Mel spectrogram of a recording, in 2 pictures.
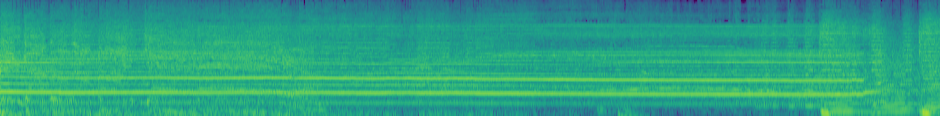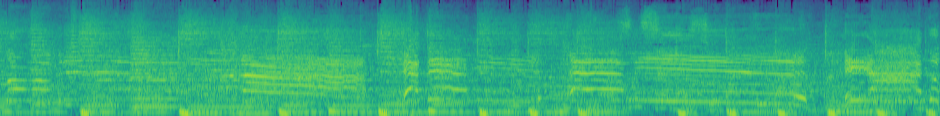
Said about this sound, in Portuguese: A bola vai entrando e é gol! A bola dormindo no barbante, o povo vibra.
